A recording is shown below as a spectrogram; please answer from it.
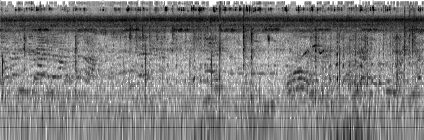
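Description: Pigeons coo softly over a steady hiss, with scattered brief flutters and clicks that sound like wings, and faint talk beneath.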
